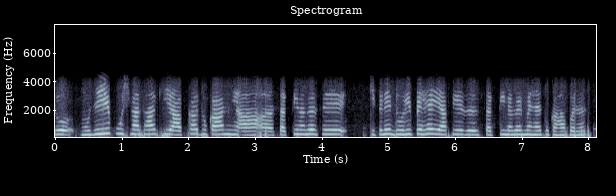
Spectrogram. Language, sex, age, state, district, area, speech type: Hindi, female, 18-30, Uttar Pradesh, Sonbhadra, rural, conversation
